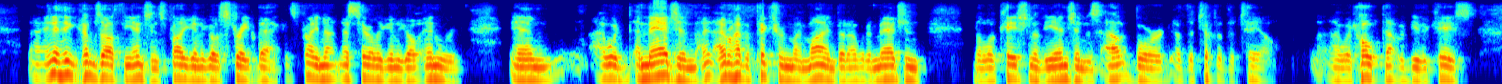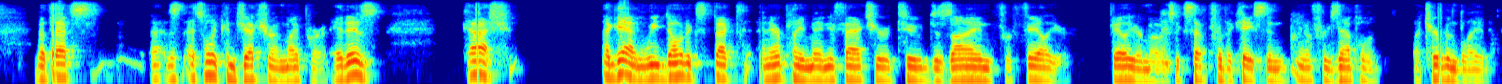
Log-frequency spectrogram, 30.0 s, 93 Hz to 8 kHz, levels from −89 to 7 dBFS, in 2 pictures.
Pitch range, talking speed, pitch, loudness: 115-135 Hz, 185 wpm, 120 Hz, -17 LUFS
